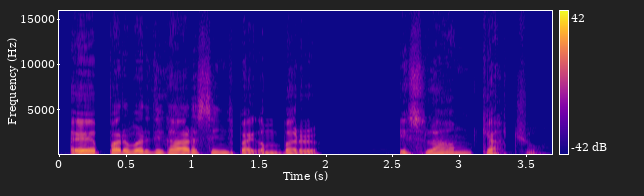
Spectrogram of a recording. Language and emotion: Kashmiri, neutral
